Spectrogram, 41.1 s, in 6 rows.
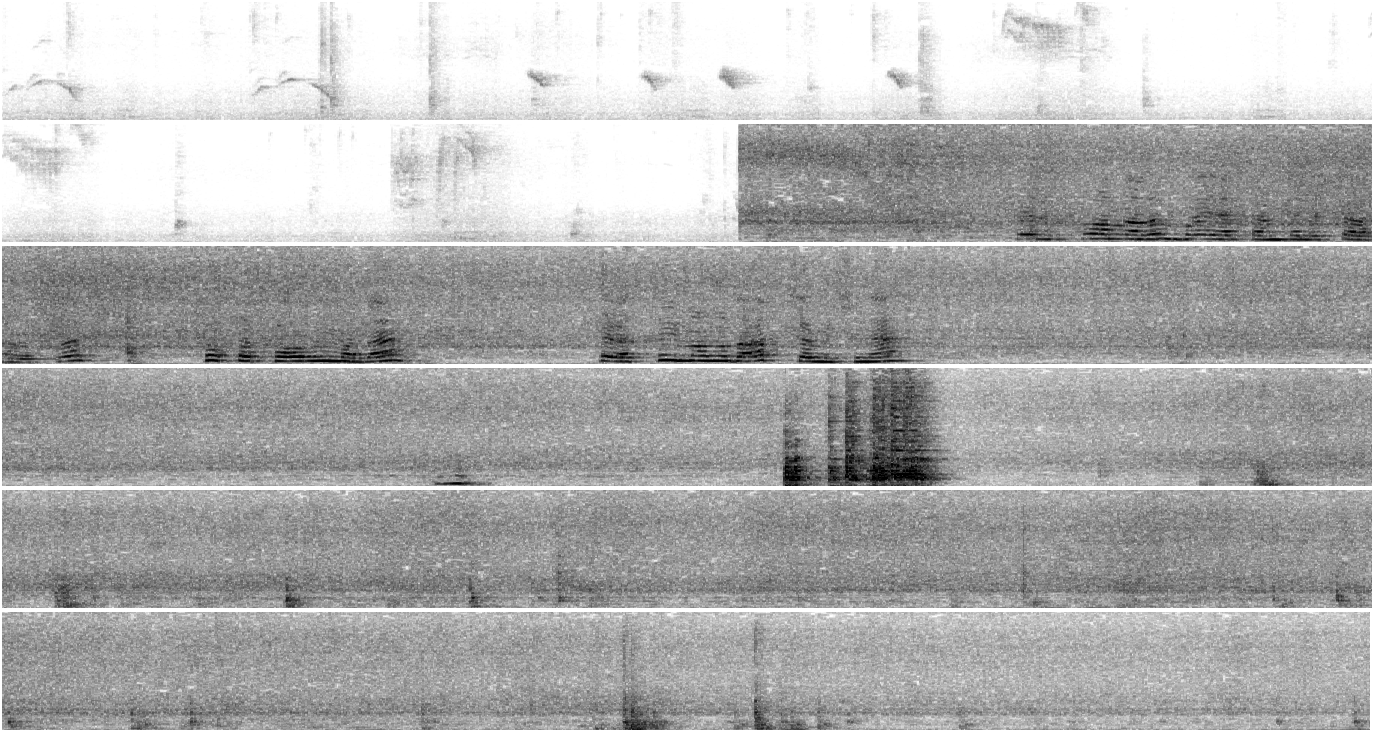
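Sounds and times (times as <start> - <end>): onions and meat sizzling: 10.5 - 41.0.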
